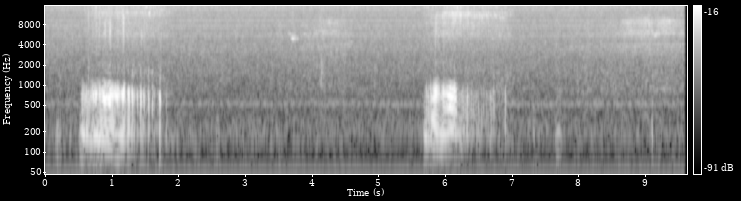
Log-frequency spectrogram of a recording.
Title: Sharply snores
